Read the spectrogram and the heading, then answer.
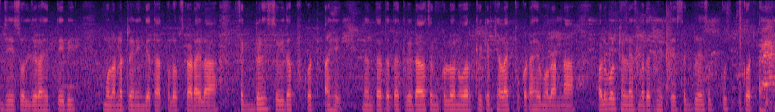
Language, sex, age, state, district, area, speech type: Marathi, male, 18-30, Maharashtra, Sangli, urban, spontaneous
